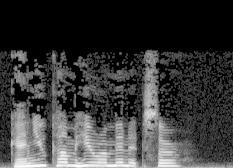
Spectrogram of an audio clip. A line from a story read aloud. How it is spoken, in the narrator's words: his voice was distant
